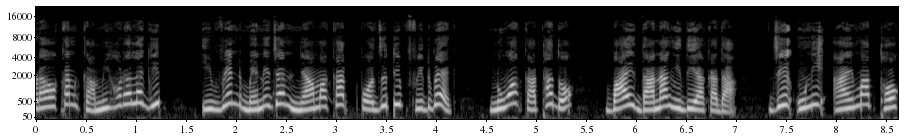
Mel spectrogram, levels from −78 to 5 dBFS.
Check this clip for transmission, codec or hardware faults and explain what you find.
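One fault runs through the whole speech clip. Channel delay (comb filtering), throughout: one channel lags about 0.15 ms before mono summing, cancelling evenly spaced frequencies from around 3 kHz and giving a hollow, phasey tone.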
